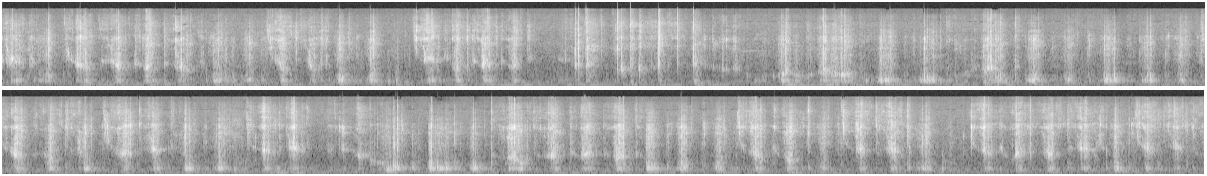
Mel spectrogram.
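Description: Ice being bitten and chewed, a rapid run of sharp crunches about two to three a second, with a few brief pauses.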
